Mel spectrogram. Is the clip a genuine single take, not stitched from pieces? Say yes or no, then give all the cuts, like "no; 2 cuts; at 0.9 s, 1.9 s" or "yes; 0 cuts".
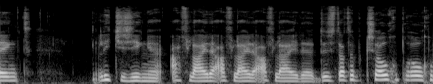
yes; 0 cuts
